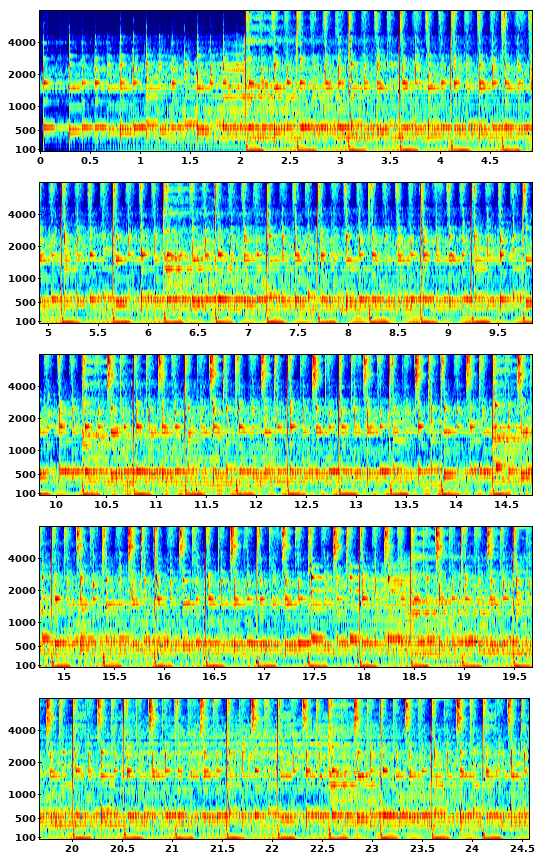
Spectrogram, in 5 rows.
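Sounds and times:
corporate business presentation music: 0.0 - 24.5.

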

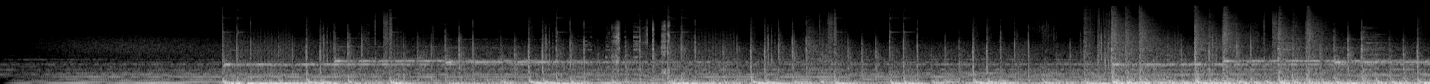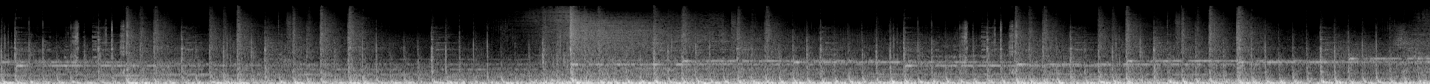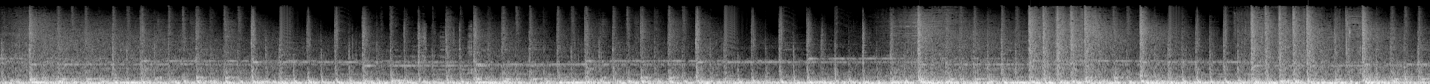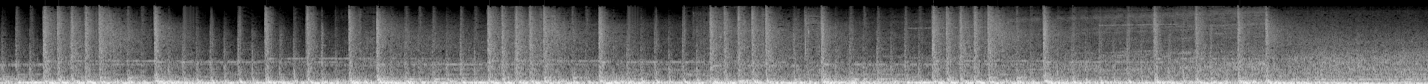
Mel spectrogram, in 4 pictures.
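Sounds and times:
suspense music: 0.0 - 57.1.

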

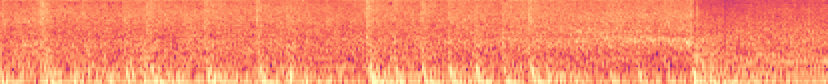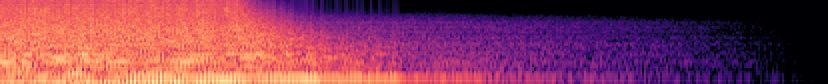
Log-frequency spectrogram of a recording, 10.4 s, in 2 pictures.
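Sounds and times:
tribal drums: 0.0 - 6.5.

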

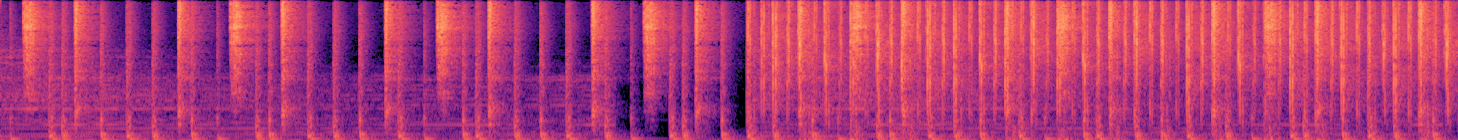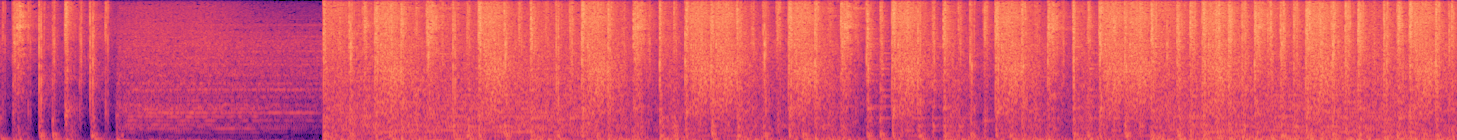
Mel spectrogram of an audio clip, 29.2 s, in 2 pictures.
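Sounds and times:
energetic drumming: 0.0 - 15.9, 17.8 - 29.1
intro clap: 7.0 - 15.8, 18.4 - 29.1.

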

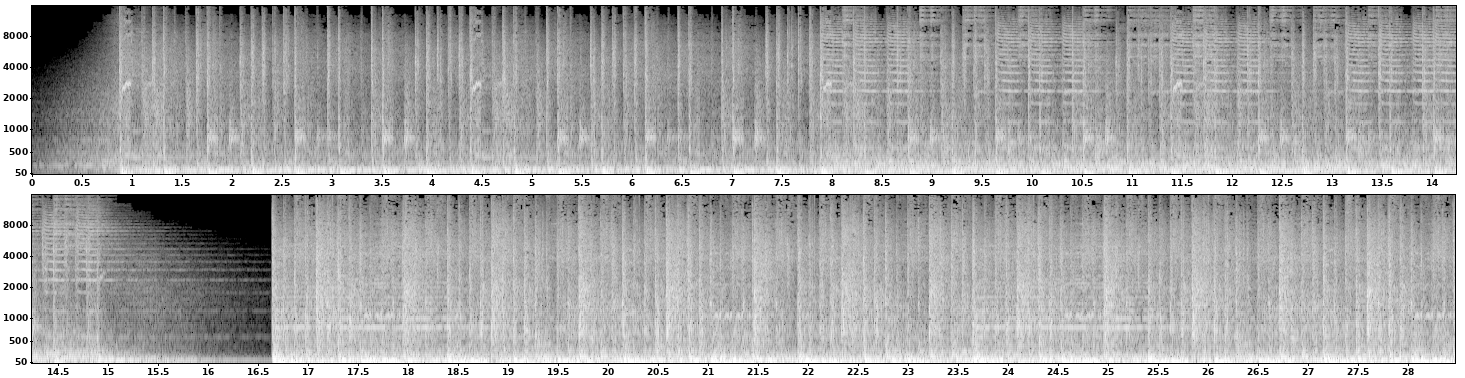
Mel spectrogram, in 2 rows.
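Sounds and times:
football music: 0.9 - 16.0, 16.6 - 28.4.

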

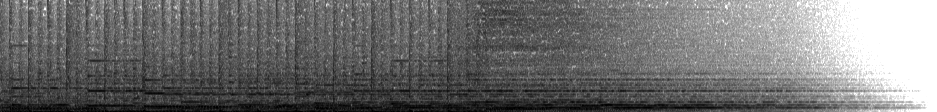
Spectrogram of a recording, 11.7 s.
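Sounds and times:
luxury beat: 0.0 - 9.1.

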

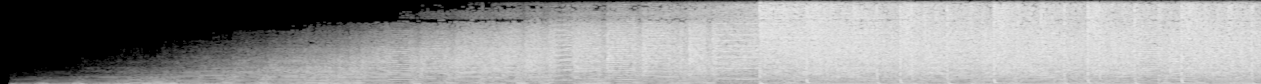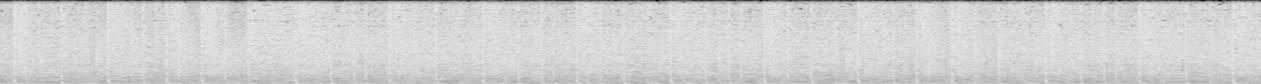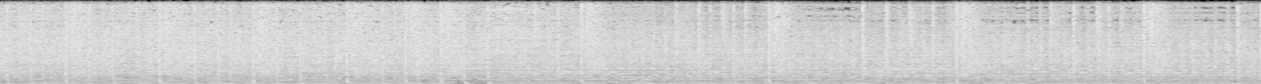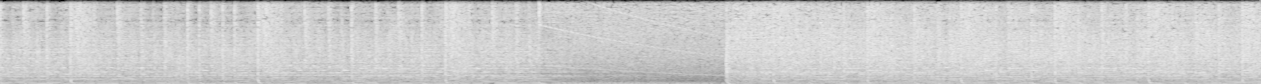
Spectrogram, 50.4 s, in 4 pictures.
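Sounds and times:
racing rock music: 1.8 - 50.4.

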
